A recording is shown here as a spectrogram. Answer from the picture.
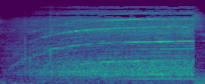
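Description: Small electric motor starting up: a whine that rises in pitch for about a second and a half, then holds steady.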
